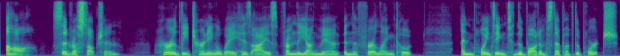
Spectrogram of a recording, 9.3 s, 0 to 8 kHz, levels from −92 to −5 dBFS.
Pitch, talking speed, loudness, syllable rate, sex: 205 Hz, 170 wpm, -21 LUFS, 4.7 syllables/s, female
